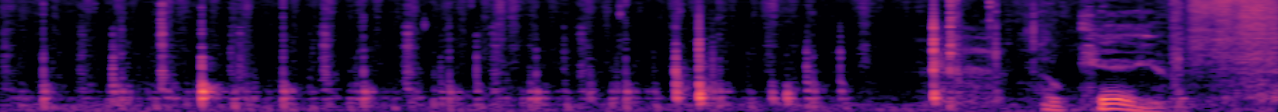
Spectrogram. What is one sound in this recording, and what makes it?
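Small plastic parts click and tap against each other close by.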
